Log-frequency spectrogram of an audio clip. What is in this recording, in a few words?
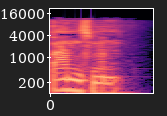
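"bandsman", British English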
